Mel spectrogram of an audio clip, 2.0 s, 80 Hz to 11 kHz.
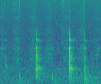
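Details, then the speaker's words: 2008-2010 Ford F-250 rear wheel, after outer wheel bearing replacement, rotor spun by hand in neutral: soft faint brushing swish once per turn; parking brake shoes barely touching rotor hat, correct adjustment with no drag. "what you can hear there is the e-brake shoes kind of just barely touching the Hat of the rotor here and that's what you want you don't want any drag on them"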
